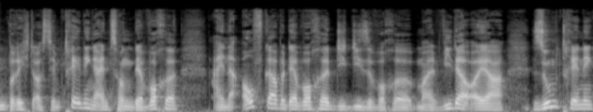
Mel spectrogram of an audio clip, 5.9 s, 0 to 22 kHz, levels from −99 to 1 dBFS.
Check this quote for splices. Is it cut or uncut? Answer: uncut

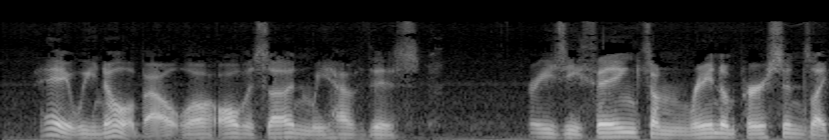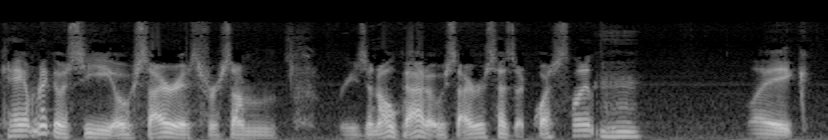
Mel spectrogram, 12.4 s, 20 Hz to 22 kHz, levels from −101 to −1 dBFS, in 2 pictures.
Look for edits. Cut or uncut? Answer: cut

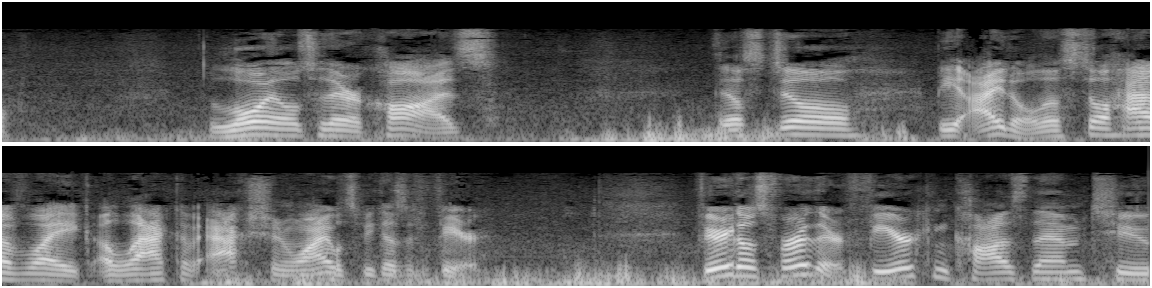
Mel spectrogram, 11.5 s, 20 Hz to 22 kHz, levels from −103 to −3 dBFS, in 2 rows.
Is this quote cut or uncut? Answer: cut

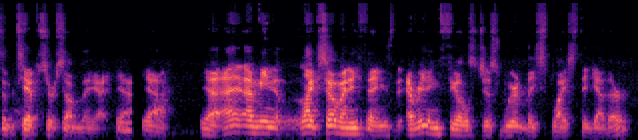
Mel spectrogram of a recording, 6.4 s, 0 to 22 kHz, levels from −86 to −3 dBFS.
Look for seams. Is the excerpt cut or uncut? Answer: cut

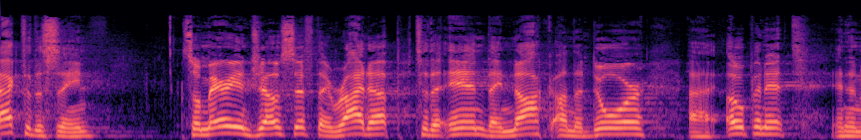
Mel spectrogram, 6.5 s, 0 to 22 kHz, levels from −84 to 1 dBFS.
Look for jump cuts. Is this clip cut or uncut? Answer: uncut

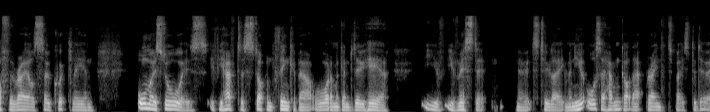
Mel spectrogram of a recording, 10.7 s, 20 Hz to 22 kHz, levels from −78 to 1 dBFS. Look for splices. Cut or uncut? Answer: cut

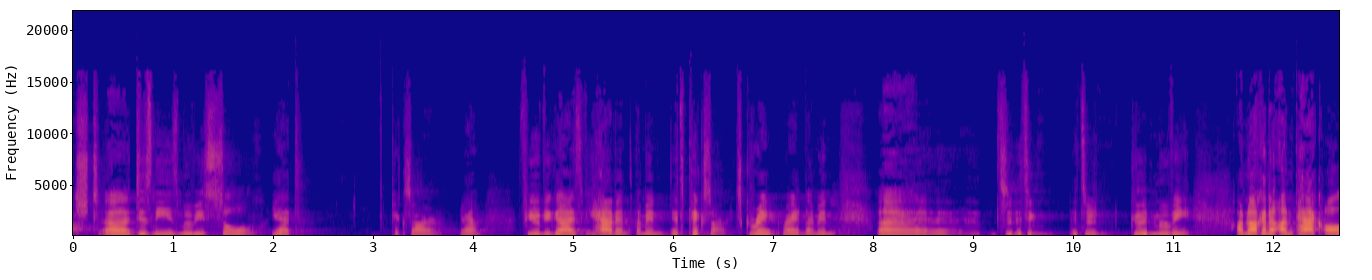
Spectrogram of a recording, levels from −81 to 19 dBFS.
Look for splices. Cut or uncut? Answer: uncut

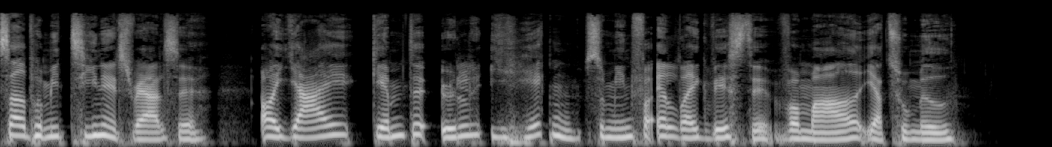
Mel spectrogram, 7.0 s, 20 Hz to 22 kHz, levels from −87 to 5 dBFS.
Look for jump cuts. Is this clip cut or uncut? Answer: cut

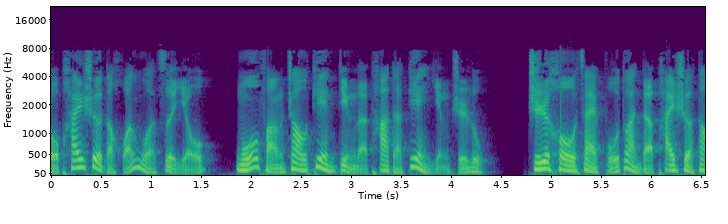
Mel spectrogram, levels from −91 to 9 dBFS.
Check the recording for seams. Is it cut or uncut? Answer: uncut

